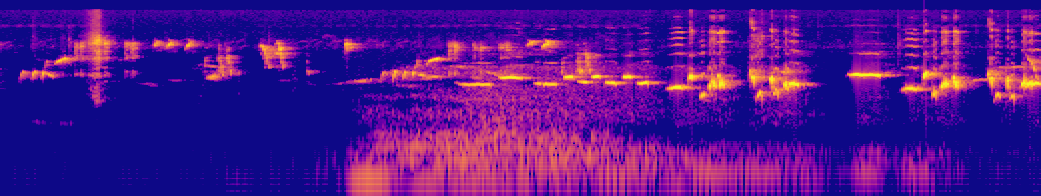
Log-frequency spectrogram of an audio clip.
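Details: Medan-type White-rumped shama in afternoon song: clear whistled phrases that rise and fall, broken by a stretch of low rumbling noise, then louder, quick varied whistles and chirps repeated roughly once a second.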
